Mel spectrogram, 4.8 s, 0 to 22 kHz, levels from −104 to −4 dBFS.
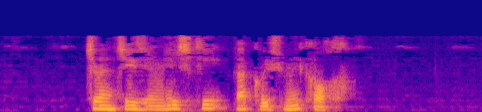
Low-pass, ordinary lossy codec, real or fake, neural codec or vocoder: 7.2 kHz; MP3, 24 kbps; fake; codec, 16 kHz in and 24 kHz out, 0.6 kbps, FireRedTTS-2 codec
